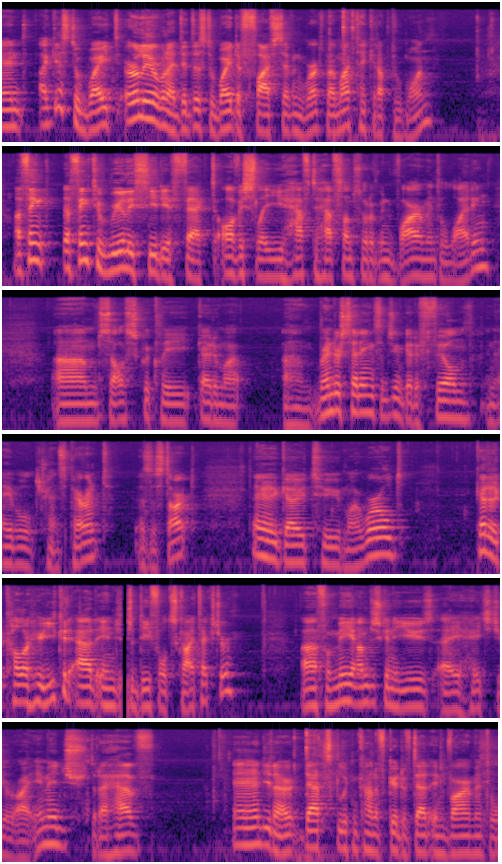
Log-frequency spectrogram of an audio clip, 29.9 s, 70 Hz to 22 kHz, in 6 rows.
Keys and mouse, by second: 0.8-3.1 drag, 4.4 alt+a, 10.4 click, 13.6 click, 15.0 click, 17.9 click, 19.4-20.8 drag, 22.9-24.2 drag, 24.9 click, 26.9 click, 29.5 alt+a.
